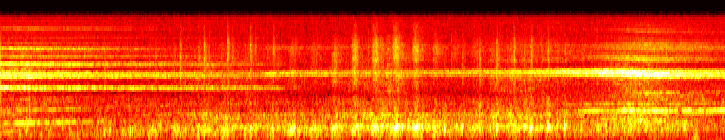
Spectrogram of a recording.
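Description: NS electric passenger train running past along the platform: an electric whine from the traction equipment, with rhythmic clicking of the wheels over rail joints in the middle, then the whine again near the end.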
